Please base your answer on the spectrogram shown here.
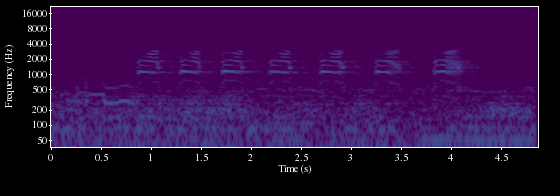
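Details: Crow giving a series of seven harsh, nasal caws spaced about half a second apart, each short and evenly repeated, over a steady low rumble of background noise.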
